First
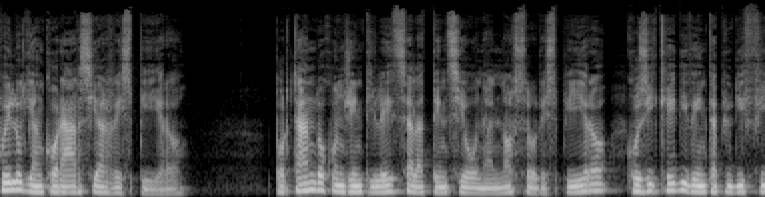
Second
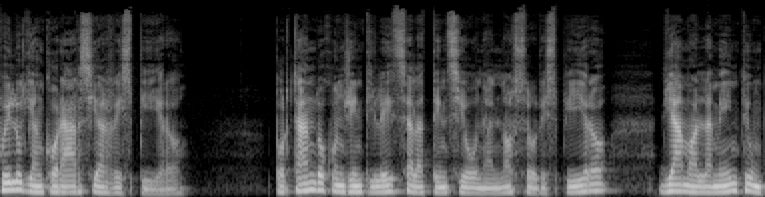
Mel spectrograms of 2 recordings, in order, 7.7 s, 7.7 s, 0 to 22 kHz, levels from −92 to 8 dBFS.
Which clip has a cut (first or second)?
first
